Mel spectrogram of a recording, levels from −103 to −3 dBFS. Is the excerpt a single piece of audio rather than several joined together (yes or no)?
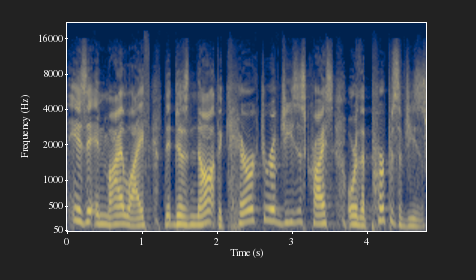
no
